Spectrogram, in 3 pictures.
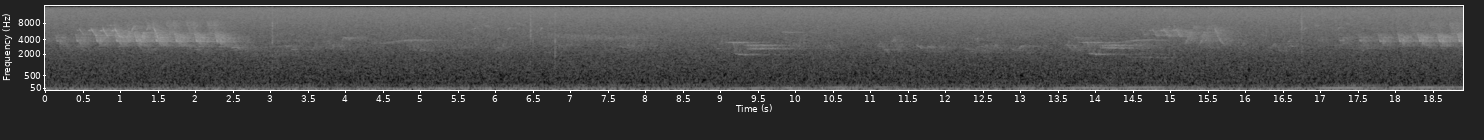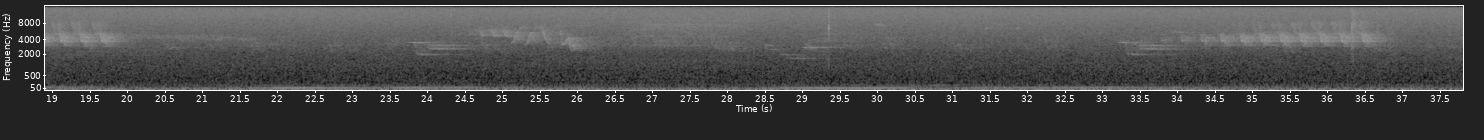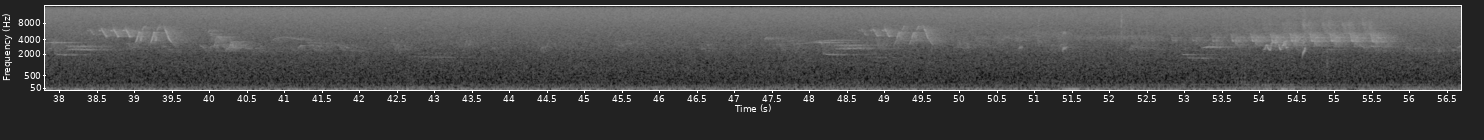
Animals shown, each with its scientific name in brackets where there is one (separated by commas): Wood Thrush (Hylocichla mustelina), Eastern Wood-Pewee (Contopus virens), Red-eyed Vireo (Vireo olivaceus), American Robin (Turdus migratorius), Ovenbird (Seiurus aurocapilla), Pine Warbler (Setophaga pinus), Chestnut-sided Warbler (Setophaga pensylvanica), Red Squirrel (Tamiasciurus hudsonicus)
